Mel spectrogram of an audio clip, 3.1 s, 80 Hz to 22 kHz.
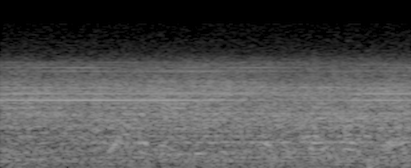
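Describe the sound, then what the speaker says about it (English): Jet dryers roar steadily across the track at Darlington Raceway during a 2002 Busch Series race, a faint, distant, continuous whine and rumble. "Well, I'm waiting to hear that sound stop. The jet dryers?"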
